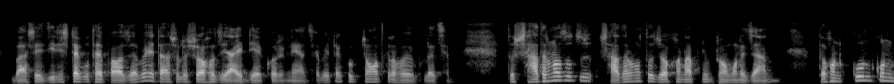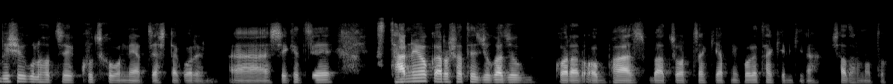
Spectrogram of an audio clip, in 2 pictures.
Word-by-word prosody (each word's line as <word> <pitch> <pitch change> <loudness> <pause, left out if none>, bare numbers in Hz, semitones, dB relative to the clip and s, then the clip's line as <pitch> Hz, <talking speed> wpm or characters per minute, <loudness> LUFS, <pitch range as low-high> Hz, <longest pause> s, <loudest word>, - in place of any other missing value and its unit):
বা 95 - +3
সেই 105 - -2
জিনিসটা 115 +4 +2
কোথায় 120 - +1
পাওয়া 100 0 +5
যাবে 110 +10 -1
এটা 135 - +1
আসলে 110 0 -4
সহজেই 110 0 +3
আইডিয়া 100 0 -1
করে 95 -1 -3
নেয়া 90 -2 -6
যাবে। - - -12
এটা - - -8
খুব 130 - -8
চমৎকার 120 -2 -1
ভাবে 95 -1 -3
বলেছেন। 90 0 -8 0.6
তো - - -6
সাধাণতত 185 +10 +2 0.3
সাধারণত 130 +8 0 0.2
যখন 120 +2 0
আপনি 110 +2 -14
ভ্রমণে 100 -2 -2
যান, - - -1 0.5
তখন 145 +4 +1 0.2
কোন 190 +1 +3
কোন 180 -1 +1
বিষয়গুলো 135 -4 +1
হচ্ছে 110 -1 -3 0.2
খোঁজখবর 105 -4 -3
নেওয়ার 90 -1 -2
চেষ্টা - - -1
করেন? 90 -3 -4 0.3
আ - - -1 0.4
সেক্ষেত্রে 105 - -2 0.6
স্থানীয় 140 +6 +8
কারো 125 0 +7
সাথে 125 0 +1
যোগাযোগ 110 0 +4 0.4
করার 95 -2 +5
অভ্যাস 95 0 +4 0.2
বা - - +3
চর্চা 95 0 -3
কি - - -24
আপনি 100 - -16
করে 105 +1 +1
থাকেন 95 -2 -6
কিনা - - -12 0.3
সাধারণত? 85 -1 -6
110 Hz, 170 wpm, -26 LUFS, 100-125 Hz, 0.6 s, স্থানীয়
